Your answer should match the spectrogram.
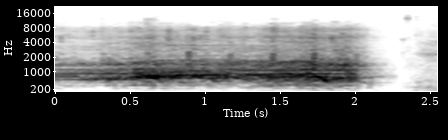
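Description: A large crowd at a rally outside the Court of Final Appeal in Central, Hong Kong, claps loudly and steadily for about two seconds to salute friends in prison, a dense wash of applause with some cheering mixed in, before it suddenly cuts off.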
